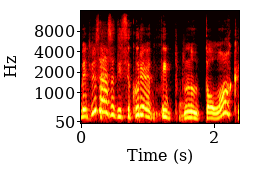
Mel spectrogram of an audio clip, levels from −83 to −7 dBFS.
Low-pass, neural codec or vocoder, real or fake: 14.4 kHz; vocoder, 44.1 kHz, 128 mel bands, Pupu-Vocoder; fake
